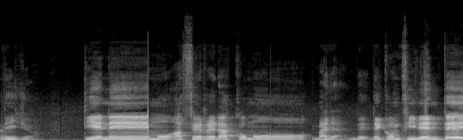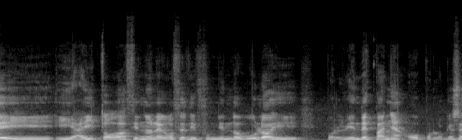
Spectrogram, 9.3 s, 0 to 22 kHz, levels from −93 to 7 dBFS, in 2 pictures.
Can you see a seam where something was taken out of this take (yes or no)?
yes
